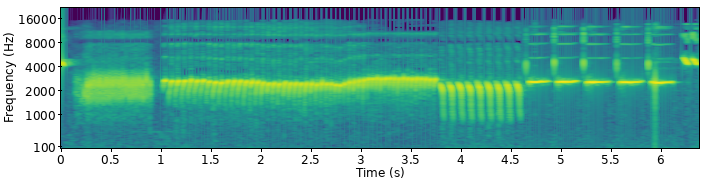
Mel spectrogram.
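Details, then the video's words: Male colour canary's joyous song to stimulate females, opening with a harsh buzz, then a long even trill, a slower pulsed trill and spaced clear whistled notes. "تغريد كناري رائع، لتحفيز الإناث"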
